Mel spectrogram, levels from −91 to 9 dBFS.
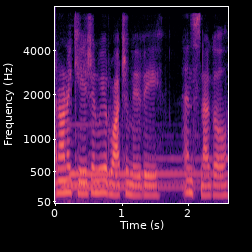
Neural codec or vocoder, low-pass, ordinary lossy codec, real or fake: none; 7.2 kHz; AAC, 32 kbps; real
